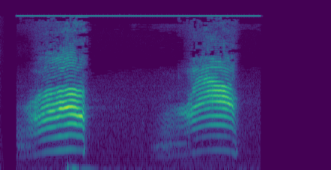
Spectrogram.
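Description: A cat meowing twice: two drawn-out meows of about a second each, the second starting about two seconds after the first.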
